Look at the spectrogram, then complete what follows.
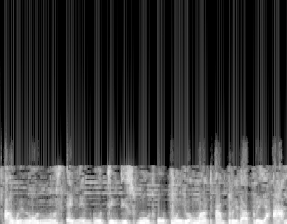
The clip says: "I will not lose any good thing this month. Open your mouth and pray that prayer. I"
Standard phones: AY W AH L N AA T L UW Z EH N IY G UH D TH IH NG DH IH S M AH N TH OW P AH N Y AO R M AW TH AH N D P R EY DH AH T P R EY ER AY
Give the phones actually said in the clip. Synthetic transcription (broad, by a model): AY W AH L N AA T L UW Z EH N IY G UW D T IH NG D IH S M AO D OW P AH N Y AO M AW T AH N P R EY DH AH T P R EY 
